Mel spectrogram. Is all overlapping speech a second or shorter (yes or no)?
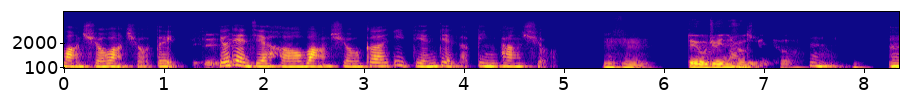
yes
